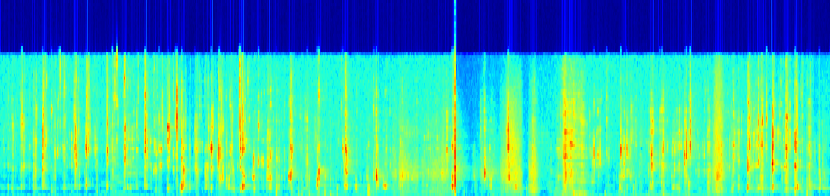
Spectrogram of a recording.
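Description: Close-miked chewing of beef tripe from a self-heating hot pot: many small wet mouth clicks and smacks, with a single sharp tap about seven seconds in. A steady low hum runs underneath.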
